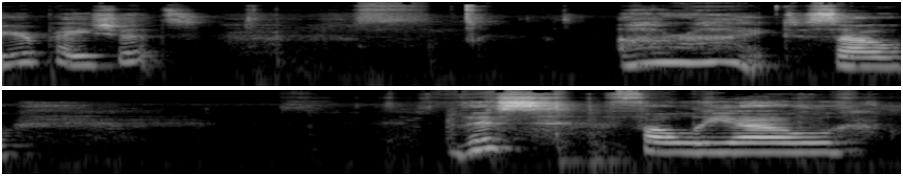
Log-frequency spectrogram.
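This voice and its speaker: A woman with a Tennessee accent speaks in a fairly high, somewhat breathy voice, leaving long, frequent pauses. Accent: West Tennessee. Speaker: crafter and online shop owner. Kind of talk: craft tutorial. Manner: casual, self-correcting.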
